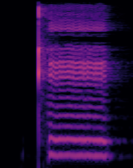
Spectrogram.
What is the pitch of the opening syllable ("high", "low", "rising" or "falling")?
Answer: high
